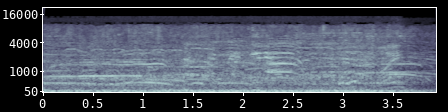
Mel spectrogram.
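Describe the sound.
A large crowd roars in a dense wall of voices, with overlapping shouts rising above the din as the noise holds steady and loud throughout, fading slightly at the end.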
